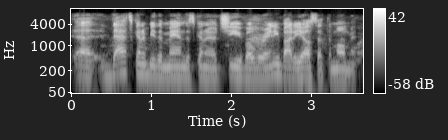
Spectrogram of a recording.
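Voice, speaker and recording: A man's voice: mid-range voice, steady tone, fast, a bit bright. Man explaining casually on a dull recording. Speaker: guest, web business owner. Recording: dull, lo-fi audio.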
